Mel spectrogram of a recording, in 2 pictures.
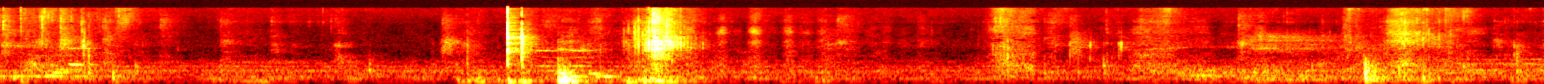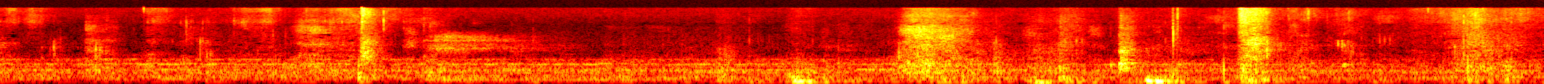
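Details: Golden Retriever named Moko eating a pig ear as a snack indoors; crunchy, irregular gnawing clicks and cracks, denser bursts around the third and twelfth to fourteenth seconds, with quiet room hum.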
